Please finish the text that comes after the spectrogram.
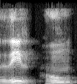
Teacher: জাল র জের জির হ্যাঁ জালের উচ্চারণ করতে হয় পাতলা করে জিহ্বার আগা সামনের উপরে দুই দাঁতের আগাতে লাগাইয়া জালের উচ্চারণ করতে হয় পাতলা করে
